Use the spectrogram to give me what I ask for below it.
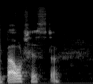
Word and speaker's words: Bautista: Und ich, und ich mag einfach Dave Batista. – Äh, wird er so Batista? Mhm. Wie würdest du ihn dann aussprechen? Bautista? Bautista. Nee, Bautista. Beautisti.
